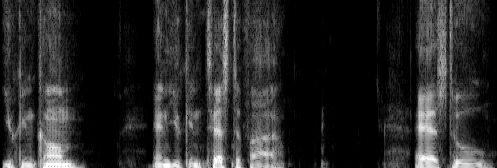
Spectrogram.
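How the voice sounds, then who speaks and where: A man hosting a live-streamed community talk show, loose and halting with many ums and uhs, his voice going hoarse as he keeps clearing his throat. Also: fairly low pitch, dry recording, clean studio sound. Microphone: computer or phone on internet stream.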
